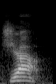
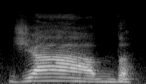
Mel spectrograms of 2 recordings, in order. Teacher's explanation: Keep the voicing going throughout the whole word. Job with a voiced B ending.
